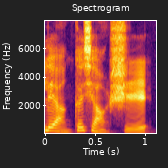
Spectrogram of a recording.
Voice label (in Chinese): chinese 5 hour; samsung YP-U5; Audio User Interface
